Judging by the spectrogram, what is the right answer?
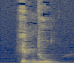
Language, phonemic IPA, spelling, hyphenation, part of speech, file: Dutch, /ˈɦɪn.du/, hindoe, hin‧doe, noun, Nl-hindoe.ogg
- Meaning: Hindu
